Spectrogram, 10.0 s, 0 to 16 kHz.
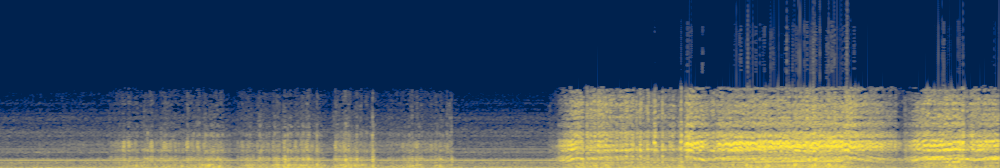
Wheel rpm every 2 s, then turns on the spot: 0, 20, 20, 140, 90.
2-4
